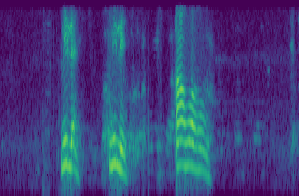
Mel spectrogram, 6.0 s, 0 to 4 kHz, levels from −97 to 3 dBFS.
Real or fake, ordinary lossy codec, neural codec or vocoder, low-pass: real; none; none; 3.6 kHz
